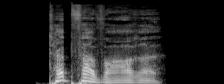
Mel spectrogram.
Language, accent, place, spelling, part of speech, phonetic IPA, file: German, Germany, Berlin, Töpferware, noun, [ˈtœp͡fɐˌvaːʁə], De-Töpferware.ogg
- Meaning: pottery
